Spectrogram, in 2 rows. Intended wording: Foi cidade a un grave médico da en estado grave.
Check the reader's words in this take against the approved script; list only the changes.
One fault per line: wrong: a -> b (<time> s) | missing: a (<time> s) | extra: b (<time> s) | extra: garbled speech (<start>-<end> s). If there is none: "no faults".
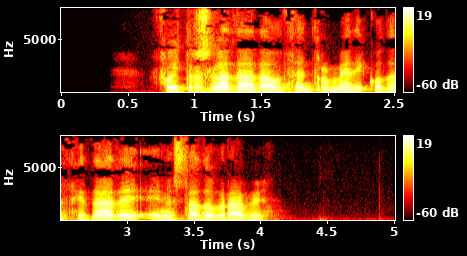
wrong: cidade -> trasladada (0.9 s)
wrong: grave -> centro (1.8 s)
extra: cidade (2.6 s)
